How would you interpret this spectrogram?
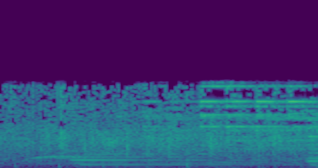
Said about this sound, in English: Come to the front boldly. Clap hands for Jesus.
